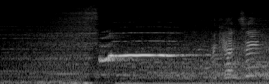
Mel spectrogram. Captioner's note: intense music; Mackenzie screaming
